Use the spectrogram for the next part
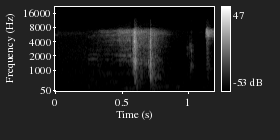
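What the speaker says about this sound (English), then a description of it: "I'm typing because I'm also tracking who's showing up" Someone typing on a computer keyboard during an online meetup, a short run of a few crisp key clicks close by, quiet and alone.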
